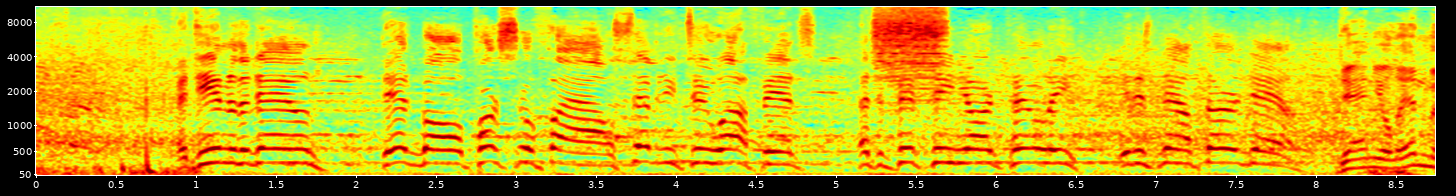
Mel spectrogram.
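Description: A man announces calmly through a microphone, echoing over stadium loudspeakers.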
